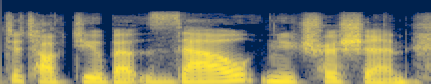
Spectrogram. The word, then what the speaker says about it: Zhou: why I'm excited to talk to you about Zhou Nutrition. It's spelled Z-H-O-U, Zhou Nutrition.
